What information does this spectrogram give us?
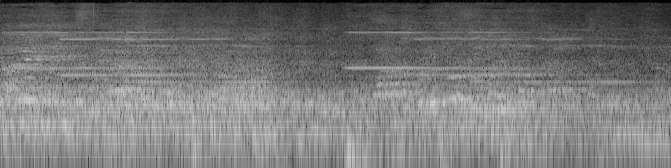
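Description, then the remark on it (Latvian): An electric bell rings continuously for about seven seconds in a parliament before a vote, a steady, loud metallic ringing with sustained overtones over a noisy background, fading slightly toward the end. “Lūdzu zvanu.”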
